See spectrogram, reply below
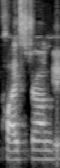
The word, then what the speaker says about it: Klystron: Dave's primary duties included diagnosing and repairing a variety of electronic equipment, including PC boards, Klystron, am I saying that correctly? Klystron yes, yeah.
